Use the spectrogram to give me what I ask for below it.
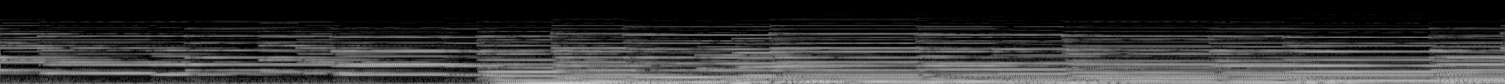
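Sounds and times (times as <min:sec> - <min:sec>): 
computer-generated organ prelude with suspension appoggiatura: 0:00.0 - 0:15.0.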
